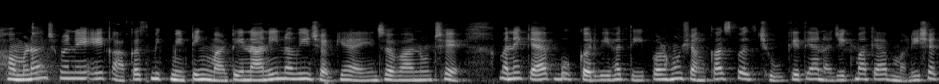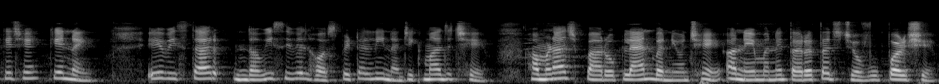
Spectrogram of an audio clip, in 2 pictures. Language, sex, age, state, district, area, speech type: Gujarati, female, 18-30, Gujarat, Anand, urban, spontaneous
